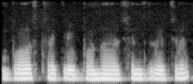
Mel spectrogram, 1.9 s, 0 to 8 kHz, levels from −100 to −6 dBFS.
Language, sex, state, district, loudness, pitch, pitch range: Bengali, male, West Bengal, Malda, -16 LUFS, 125 Hz, 125-135 Hz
